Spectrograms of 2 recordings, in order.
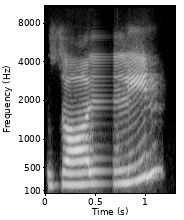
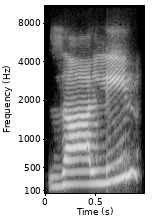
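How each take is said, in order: First: जौलिन with a thick rounded z for d; wrong zwad reading. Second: जालिन with a thin z for the heavy d; wrong thin reading. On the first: Teacher showing mistakes to avoid, thick z reading. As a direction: misread it as जौलिन, drawn out, heavy z. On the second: Teacher showing mistakes to avoid, thin z reading. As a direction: misread it as जालिन, light z and open aa. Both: Shown as a demonstration. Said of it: "इस तरीके से नहीं".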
